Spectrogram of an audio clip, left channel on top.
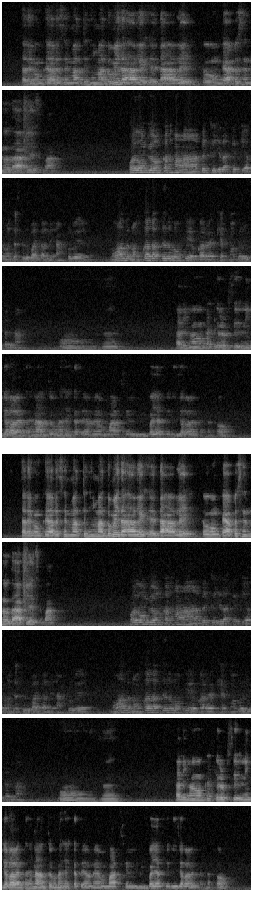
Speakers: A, on the right; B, on the left.
A: ᱛᱟᱦᱚᱞᱮ ᱜᱚᱝᱠᱮ ᱟᱞᱮ ᱥᱮᱱ ᱢᱟ ᱛᱮᱦᱮᱧ ᱢᱟ ᱫᱚᱢᱮ ᱫᱟᱜ ᱟᱜ ᱞᱮ ᱫᱟᱜ ᱟᱜ ᱞᱮ ᱛᱚ ᱜᱚᱢᱠᱮ ᱟᱯᱮ ᱥᱮᱱ ᱫᱚ ᱫᱟᱜ ᱠᱮᱫ ᱟᱭ ᱥᱮ ᱵᱟᱝ
B: ᱦᱳᱭ ᱜᱚᱢᱠᱮ ᱚᱱᱠᱟ ᱫᱚ ᱦᱟᱸᱜ ᱠᱟᱹᱡ ᱠᱟᱹᱡᱼᱮ ᱮᱫᱟᱜ ᱠᱮᱫ ᱜᱮᱭᱟ ᱫᱚᱢᱮ ᱡᱟᱹᱥᱛᱤ ᱵᱟᱭ ᱫᱟᱜ ᱞᱮᱜᱼᱟ ᱛᱚᱵᱮ ᱱᱚᱣᱟ ᱫᱚ ᱱᱚᱝᱠᱟ ᱫᱟᱜ ᱱᱚᱛᱮ ᱫᱚ ᱜᱚᱢᱠᱮ ᱚᱠᱟᱨᱮ ᱠᱷᱮᱛ ᱦᱚᱸ ᱯᱮᱨᱮᱡᱚᱜ ᱛᱟᱵᱤᱱᱟ
A: ᱚ ᱦᱮᱸ ᱟᱹᱞᱤᱧ ᱦᱚᱸ ᱜᱚᱝᱠᱮ
B: ᱠᱟᱹᱴᱤᱡ
A: <inaudible> ᱠᱟ. ᱡ ᱞᱤᱧ ᱪᱟᱞᱟᱣ ᱞᱮᱱ ᱛᱟᱦᱮᱸᱱᱟ ᱚᱱᱛᱮ ᱠᱷᱚᱱᱟᱜ ᱦᱮᱡ ᱠᱟᱛᱮ ᱚᱱᱮ ᱢᱟᱴᱷ ᱥᱮᱱ ᱵᱟᱡᱟᱨ ᱥᱮᱫ ᱞᱤᱧ ᱪᱟᱞᱟᱣ ᱞᱮᱱ ᱛᱟᱦᱮᱸᱱᱟ ᱛᱚ <unintelligible>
